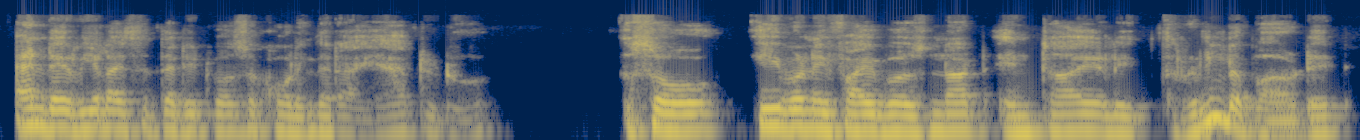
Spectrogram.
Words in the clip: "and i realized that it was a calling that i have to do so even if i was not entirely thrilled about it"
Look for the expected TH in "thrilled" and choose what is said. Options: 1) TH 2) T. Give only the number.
2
